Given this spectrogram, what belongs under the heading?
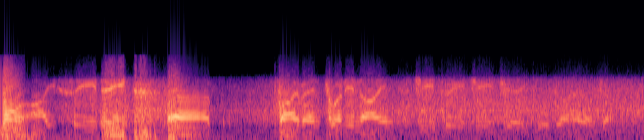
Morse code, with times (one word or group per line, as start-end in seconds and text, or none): none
